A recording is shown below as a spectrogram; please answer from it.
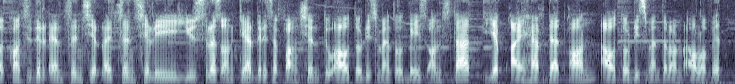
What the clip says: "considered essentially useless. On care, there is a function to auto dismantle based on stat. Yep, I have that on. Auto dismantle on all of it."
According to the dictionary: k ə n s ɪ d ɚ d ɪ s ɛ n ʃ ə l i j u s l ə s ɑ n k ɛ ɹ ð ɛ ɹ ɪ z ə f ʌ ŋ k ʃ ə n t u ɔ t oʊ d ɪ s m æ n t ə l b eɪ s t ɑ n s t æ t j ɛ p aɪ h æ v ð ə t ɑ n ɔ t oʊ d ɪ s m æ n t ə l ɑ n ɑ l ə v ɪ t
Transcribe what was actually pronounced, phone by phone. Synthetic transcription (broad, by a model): k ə n s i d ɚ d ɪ s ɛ n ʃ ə l i j u s l ə s ɑ n k ɛ ɹ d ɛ ɹ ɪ s ə f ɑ ŋ k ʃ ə n t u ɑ t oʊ d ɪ s m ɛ n t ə l b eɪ s ɑ n s t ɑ t j ɛ p aɪ h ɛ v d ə t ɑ n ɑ t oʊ d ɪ s m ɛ n t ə l ɑ n ɑ l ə f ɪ t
